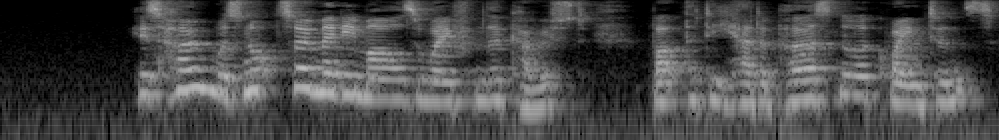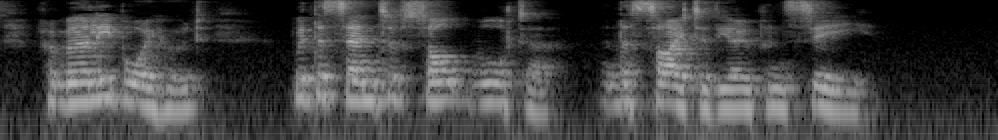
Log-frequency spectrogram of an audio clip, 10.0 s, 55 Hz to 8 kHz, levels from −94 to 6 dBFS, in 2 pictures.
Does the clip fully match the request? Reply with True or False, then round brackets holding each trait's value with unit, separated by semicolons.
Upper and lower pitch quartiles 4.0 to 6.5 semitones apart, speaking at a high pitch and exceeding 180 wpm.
True (4.4 semitones; 215 Hz; 205 wpm)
